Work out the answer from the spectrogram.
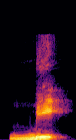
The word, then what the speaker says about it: み: So this one hiragana contains one pronunciation, mi.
